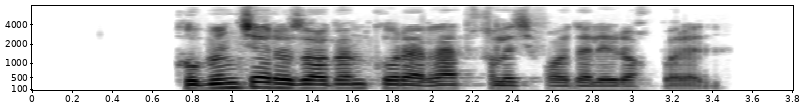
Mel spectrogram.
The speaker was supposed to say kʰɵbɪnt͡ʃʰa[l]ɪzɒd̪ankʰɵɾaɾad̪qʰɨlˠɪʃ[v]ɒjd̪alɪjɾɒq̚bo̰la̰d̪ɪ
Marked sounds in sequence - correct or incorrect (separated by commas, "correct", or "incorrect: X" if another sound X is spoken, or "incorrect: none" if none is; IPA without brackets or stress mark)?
incorrect: ɾ, incorrect: f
